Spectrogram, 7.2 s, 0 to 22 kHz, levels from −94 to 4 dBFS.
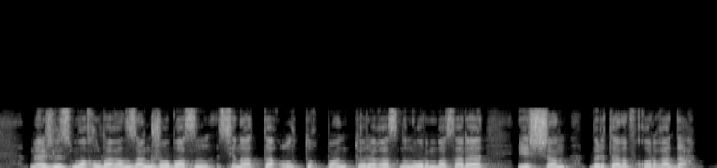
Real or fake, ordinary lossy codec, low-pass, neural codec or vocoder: fake; none; none; codec, 16 kHz, 16 kbps, FunCodec, trained on LibriTTS, 50 frames a second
